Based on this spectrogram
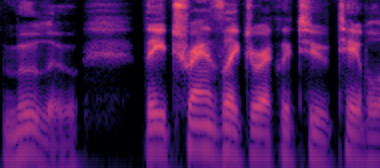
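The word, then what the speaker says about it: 目录: And just for context, those Chinese characters inside the the brackets, they're pronounced "mulu".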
